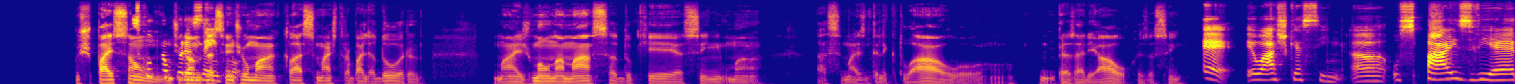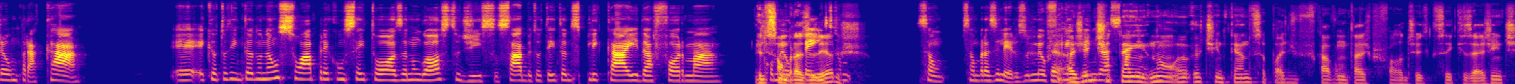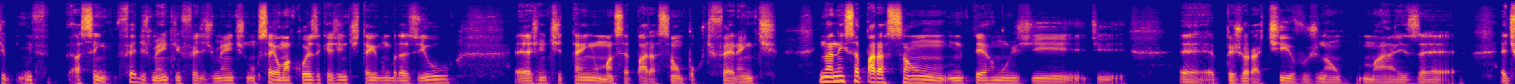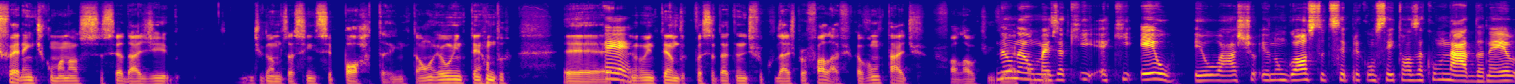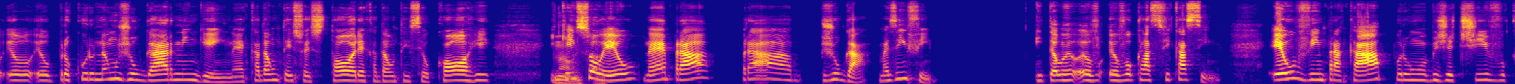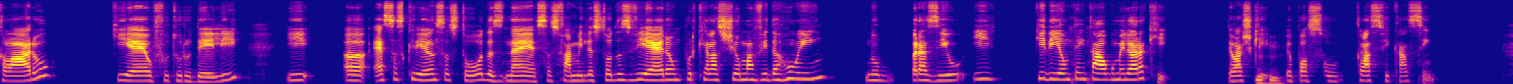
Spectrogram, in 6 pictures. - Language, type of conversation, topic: Portuguese, advice, Como podemos lidar quando discordamos sobre educação e valores?
- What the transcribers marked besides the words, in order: none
